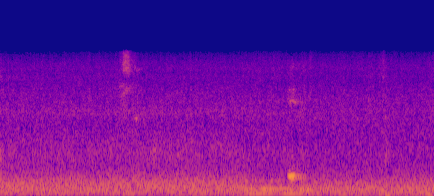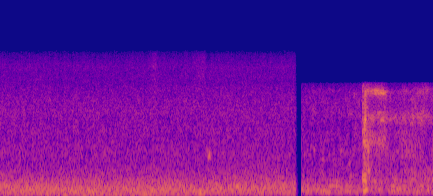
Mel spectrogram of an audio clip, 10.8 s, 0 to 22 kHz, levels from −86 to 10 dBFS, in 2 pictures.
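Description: It's a speech clip on what sounds like an HD Voice call, with only light wideband codec colouring at first. At 9.11 s there's a handover gap: the call jumps networks and nothing comes through for 80 ms, so the sound cuts out abruptly and whatever was said in that window is simply gone. Right after, from 9.19 s to the end, you get a fallback to narrowband. Everything above 4 kHz disappears and the audio turns dull and a bit rough, which fits a drop from AMR-WB to a low-rate narrowband AMR codec.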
